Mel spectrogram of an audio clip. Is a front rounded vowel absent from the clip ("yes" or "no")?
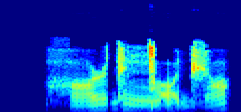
yes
